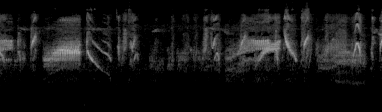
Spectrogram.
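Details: Laughingthrush known locally as khứu lùn, calling in the style named đôi hung gọi đằng: loud whistled notes and sweeping slurs, some falling sharply, in two bursts with short sharp chirps between.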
